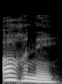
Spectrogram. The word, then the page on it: orner: francais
